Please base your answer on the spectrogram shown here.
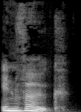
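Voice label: "invoke", British English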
